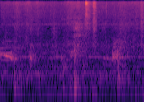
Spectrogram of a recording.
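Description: Faint whimpering from a dog: a thin, high whine at the start, then a few short broken whines, with a couple of soft clicks.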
